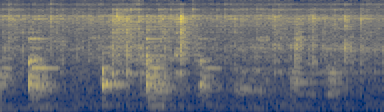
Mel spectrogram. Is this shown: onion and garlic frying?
yes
